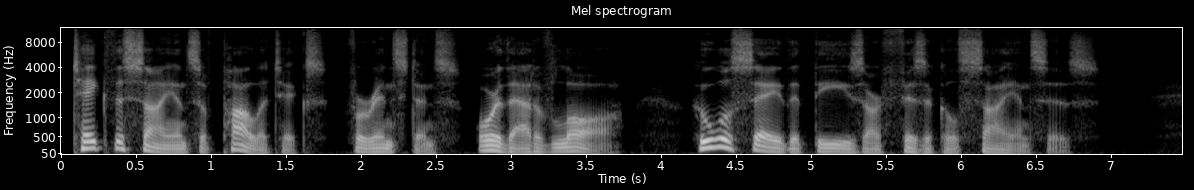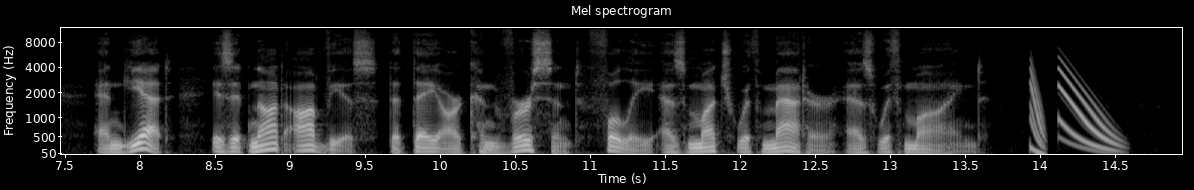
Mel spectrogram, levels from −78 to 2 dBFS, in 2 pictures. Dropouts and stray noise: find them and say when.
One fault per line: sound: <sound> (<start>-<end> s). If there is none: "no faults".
sound: chirp (13.9-14.6 s)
